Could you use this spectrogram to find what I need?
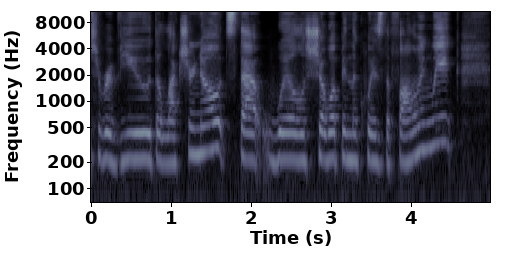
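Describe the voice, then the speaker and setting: Speaking at a moderate pace, a woman with a fairly high pitch has a plain, everyday voice. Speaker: university instructor. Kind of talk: course overview lecture. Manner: casual, with filler words.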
